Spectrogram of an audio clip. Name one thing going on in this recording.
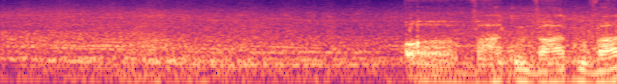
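Racing car engines roar and whine as the cars speed along.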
